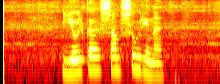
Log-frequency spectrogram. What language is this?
Russian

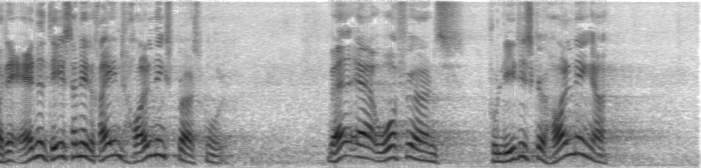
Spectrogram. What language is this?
Danish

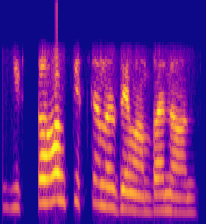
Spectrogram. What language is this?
Kashmiri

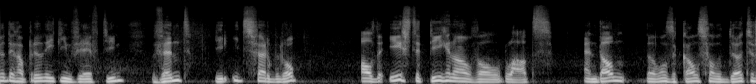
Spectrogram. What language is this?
Dutch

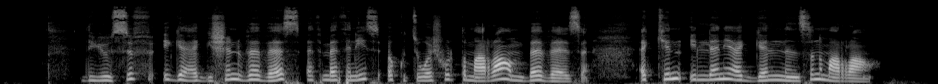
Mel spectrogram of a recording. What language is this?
Kabyle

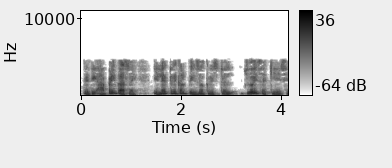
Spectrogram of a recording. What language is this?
Gujarati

